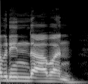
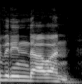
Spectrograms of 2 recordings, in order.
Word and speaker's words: वृंदावन: तो किस तरीके से इसका उच्चारण करेंगे? वृण द में आ की मात्रा दा व न तो मिलके बन जाएगा वृंदावन। कैसे पढ़ेंगे? वृंदावन।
